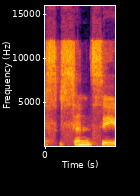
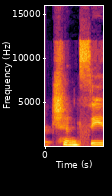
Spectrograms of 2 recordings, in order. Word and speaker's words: Cenci: kind of honoring beatric ciny or chiny depending on who you are what country you're from how her last name is pronounced so she was born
